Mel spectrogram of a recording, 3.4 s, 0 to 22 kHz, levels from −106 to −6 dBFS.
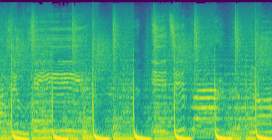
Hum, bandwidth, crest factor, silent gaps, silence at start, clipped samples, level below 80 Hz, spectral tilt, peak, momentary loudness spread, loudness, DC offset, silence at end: none; 19 kHz; 8 dB; none; 0 s; under 0.1%; -12 dBFS; -4.5 dB/octave; 0 dBFS; 2 LU; -10 LUFS; under 0.1%; 0 s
